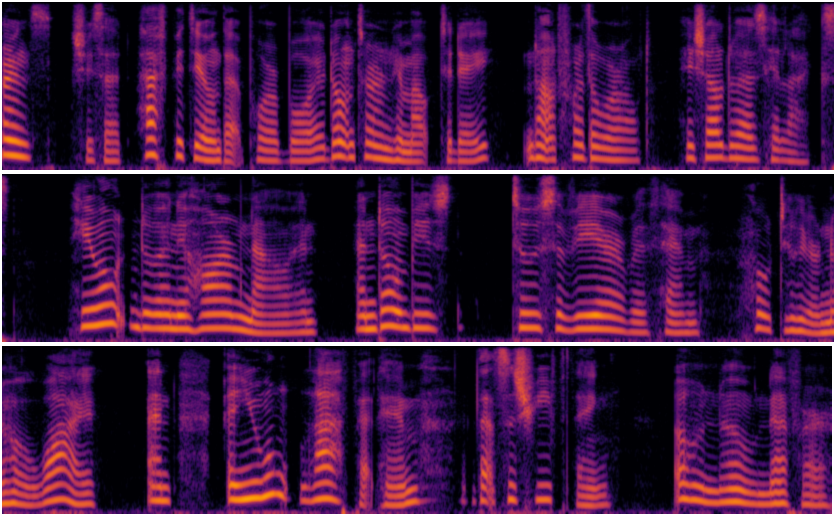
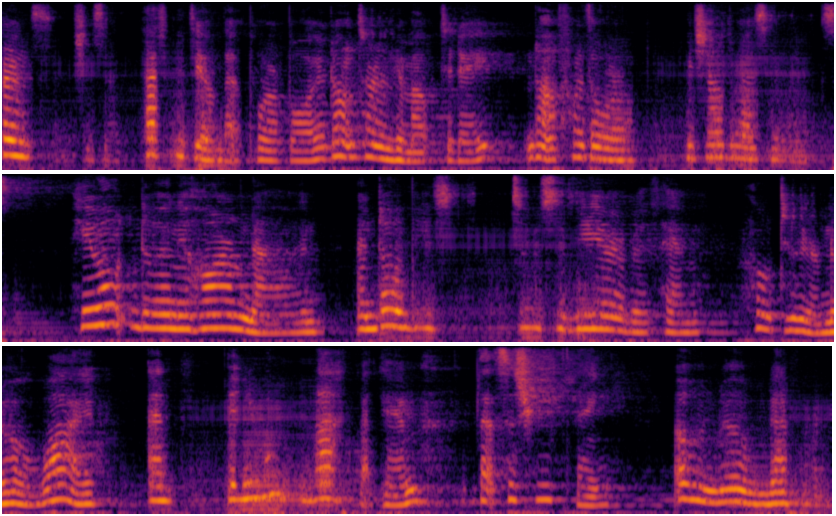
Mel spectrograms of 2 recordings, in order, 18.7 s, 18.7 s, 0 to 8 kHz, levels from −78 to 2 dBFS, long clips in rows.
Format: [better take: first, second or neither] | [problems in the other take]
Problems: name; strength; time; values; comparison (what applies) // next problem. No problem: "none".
first | noise reduction (neural separator model SepFormer DNS4)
